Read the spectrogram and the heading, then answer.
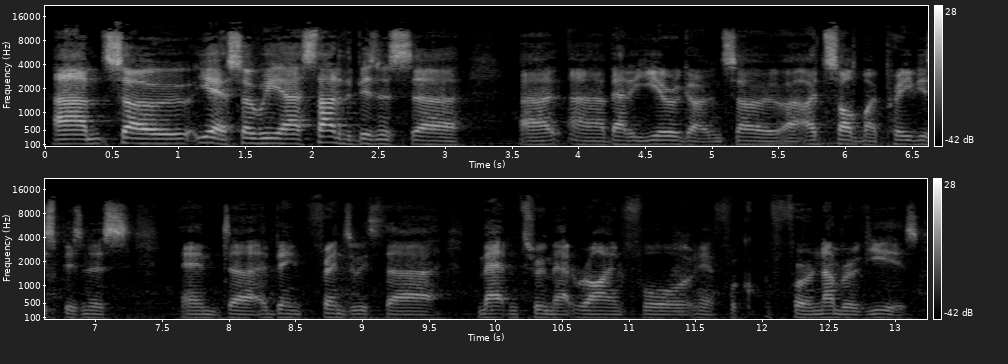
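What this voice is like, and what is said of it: Australian accent. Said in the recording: “the accent ... I'm Australian, so don't adjust your speakers”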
